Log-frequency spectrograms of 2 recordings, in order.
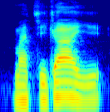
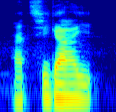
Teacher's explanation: machigai is pronounced low, low, high, high, low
